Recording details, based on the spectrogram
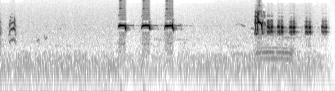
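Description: A ring ouzel gives a short note, then three loud, hard calls about half a second apart, followed by a quick chattering run of six notes.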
